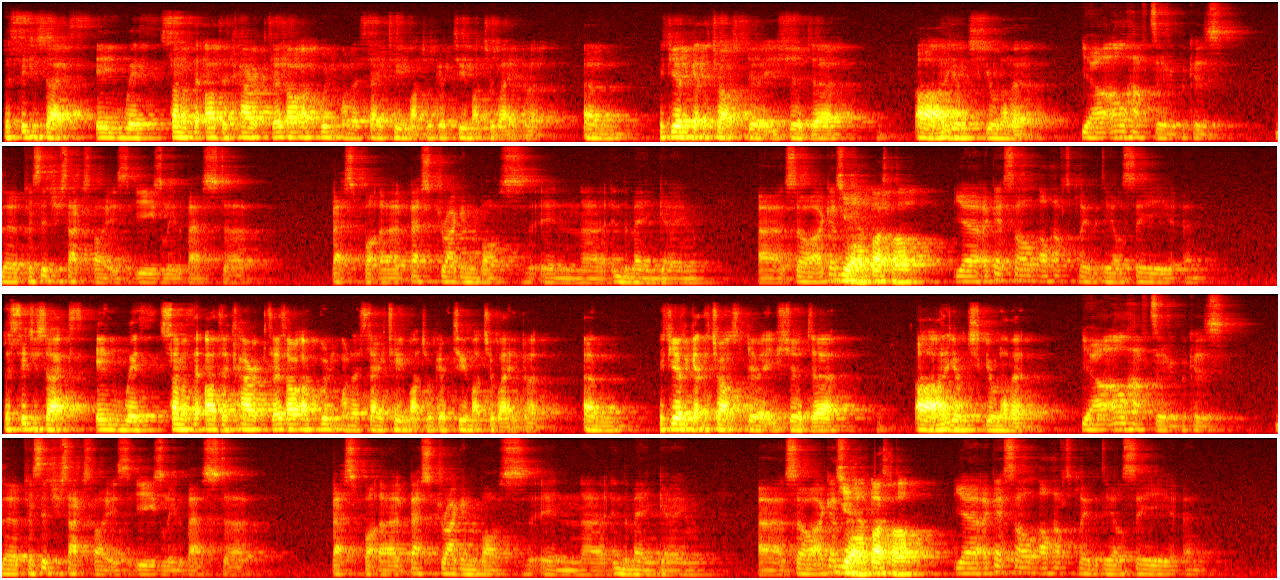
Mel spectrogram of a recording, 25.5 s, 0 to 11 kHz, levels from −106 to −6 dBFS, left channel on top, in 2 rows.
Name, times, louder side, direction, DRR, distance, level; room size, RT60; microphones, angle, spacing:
voice 1, 0.0-0.6 0.9-5.4 5.8-6.2 6.6-8.3 9.1-10.2 21.1-21.8, right 2 dB, 60° right, 4 dB, 3.5 m, -26 dB
voice 2, 10.8-12.2 12.7-15.2 16.1-19.7 20.3-21.4 21.7-21.9 22.3-24.7, right 1 dB, 5° right, 1 dB, 2.5 m, -37 dB
24.5 x 18.5 x 8.7 m, 0.86 s
head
